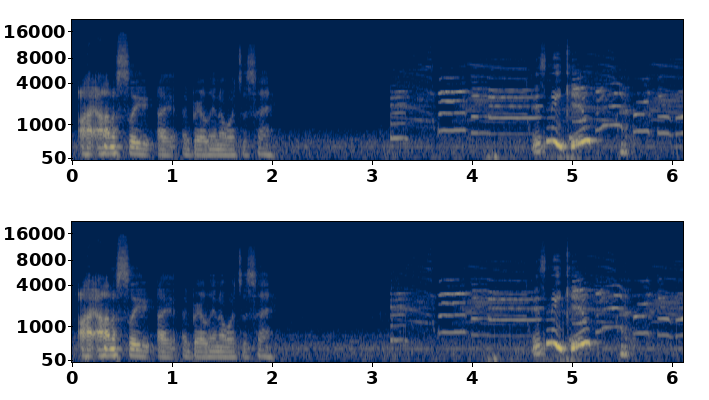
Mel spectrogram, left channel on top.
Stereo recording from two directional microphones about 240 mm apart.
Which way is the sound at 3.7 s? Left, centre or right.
Centre.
